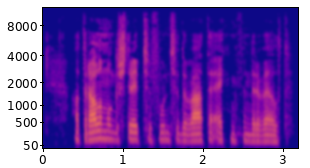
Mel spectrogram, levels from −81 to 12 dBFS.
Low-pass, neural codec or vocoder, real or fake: 10.8 kHz; none; real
